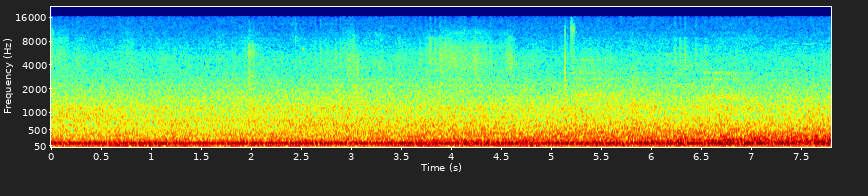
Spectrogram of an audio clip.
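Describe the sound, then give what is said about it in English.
A steady, broad roar of jet aircraft passing overhead, with a deep, droning hum underneath, holding an even loudness throughout with no voices. “The jet noises bring us to reality, doesn't it?”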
